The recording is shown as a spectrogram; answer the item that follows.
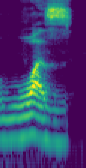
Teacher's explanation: So, the s in was sounds like a Z.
